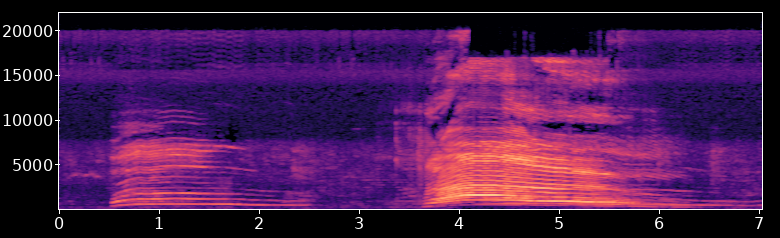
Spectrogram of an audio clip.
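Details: Angry cats meowing: a drawn-out flat moan of two seconds, silence, then a loud, harsh, rising yowl that swells and slowly fades over three seconds.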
